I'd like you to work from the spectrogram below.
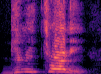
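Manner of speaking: high, loud club call; shouting out an order. Retold or imitated. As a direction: belt it like ordering bottles. What they say in Jersey.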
